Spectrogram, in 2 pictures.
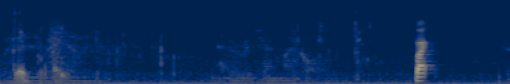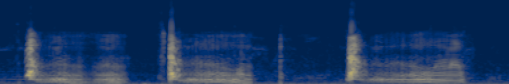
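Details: Puppy Taylor, a talker, begging for popcorn: a few short sharp barks, then three drawn-out, tonal, whining barks about a second each, spaced roughly every one and a half seconds, with a person talking in between.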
